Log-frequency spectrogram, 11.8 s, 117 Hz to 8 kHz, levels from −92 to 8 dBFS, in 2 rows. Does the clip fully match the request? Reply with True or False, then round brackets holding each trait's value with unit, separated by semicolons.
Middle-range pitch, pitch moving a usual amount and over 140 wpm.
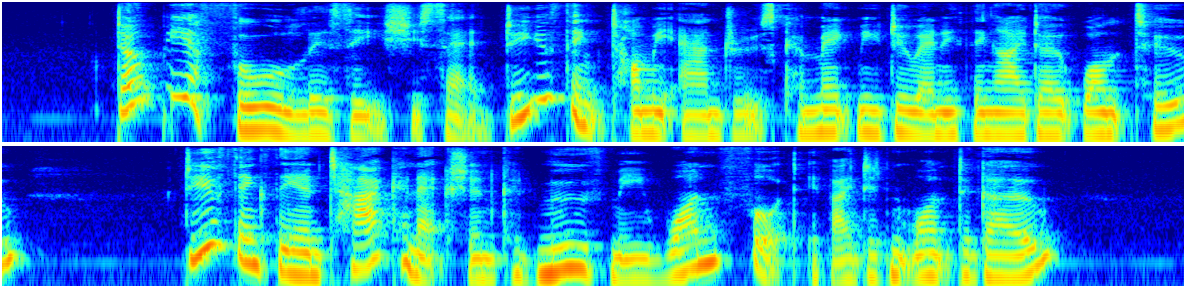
False (155 Hz; 5.9 semitones; 195 wpm)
